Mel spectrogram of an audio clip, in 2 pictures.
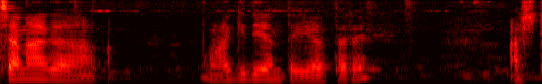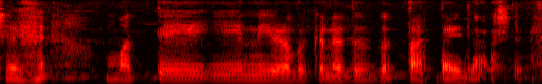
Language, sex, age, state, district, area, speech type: Kannada, female, 30-45, Karnataka, Vijayanagara, rural, spontaneous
